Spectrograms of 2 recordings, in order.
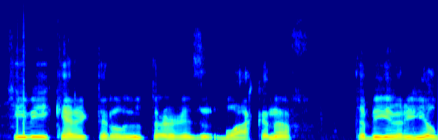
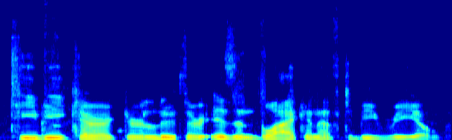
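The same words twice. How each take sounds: First: It is read in a normal voice. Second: It is read in a very deep voice. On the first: "I don't know if I can do a voice" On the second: "read that in the deepest voice you can"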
